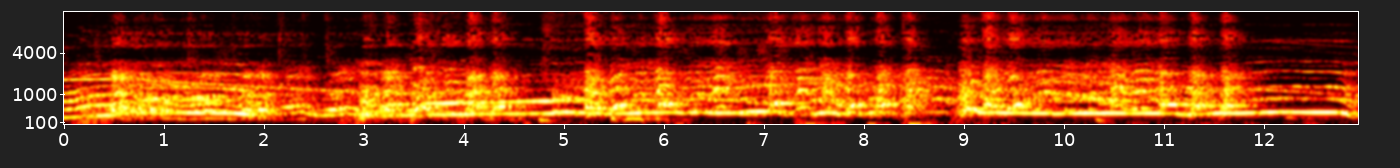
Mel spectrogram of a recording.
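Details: Four Siberian Huskies howl together in response to police siren sounds played for them, long wavering tones overlapping in a loud chorus.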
